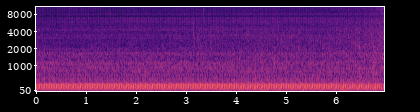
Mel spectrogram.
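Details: Honda WX15 water pump single-cylinder engine, unrun for 3 years, choke off while priming; steady, even putter at fast idle with constant low hum, running cleanly.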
